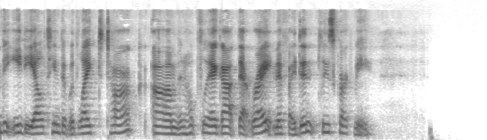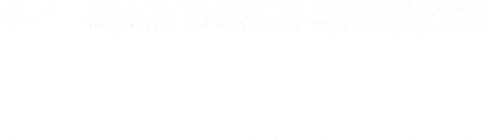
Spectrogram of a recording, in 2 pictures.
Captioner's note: long pause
